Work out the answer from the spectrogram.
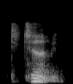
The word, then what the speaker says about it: determine: know it spent mine I know it's spelled mine but we pronounce it determine to determine when to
